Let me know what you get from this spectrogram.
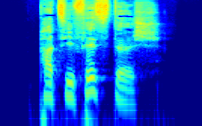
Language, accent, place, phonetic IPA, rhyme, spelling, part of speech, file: German, Germany, Berlin, [pat͡siˈfɪstɪʃ], -ɪstɪʃ, pazifistisch, adjective, De-pazifistisch.ogg
- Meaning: pacifistic, pacifistically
